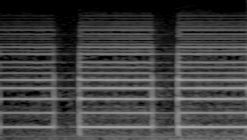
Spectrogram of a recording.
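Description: A harsh, buzzing electronic warning alarm blares in the distance through underground corridors, in steady repeating pulses, each about a second long with brief gaps between, loud and insistent with no voices present.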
